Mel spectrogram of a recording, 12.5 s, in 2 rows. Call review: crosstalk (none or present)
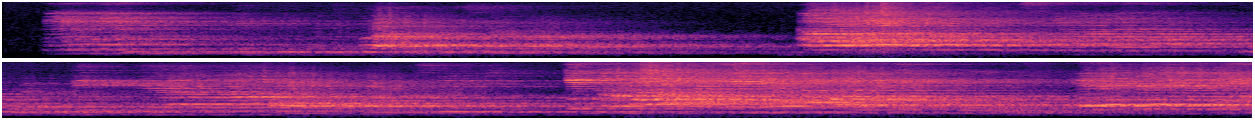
none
